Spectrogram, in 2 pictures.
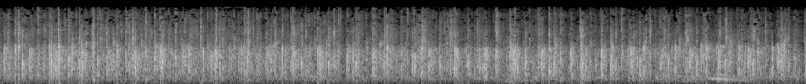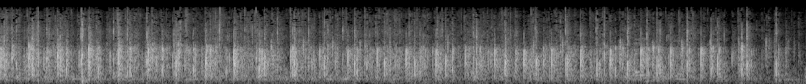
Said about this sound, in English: I would like a nice round of applause for the guy that actually did it.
